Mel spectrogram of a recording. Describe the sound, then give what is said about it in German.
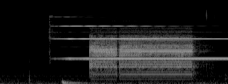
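A reception desk bell, used as a quiz buzzer, rings: one bright ding, then a rapid, continuous metallic ringing that lasts about a second before stopping. No voices are heard. “Ich habe zuerst äh, die Rezeptionsklinge gehört”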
